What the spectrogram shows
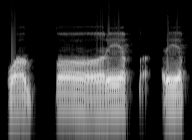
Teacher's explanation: di sini ada huruf qa, huruf qalqalah, kok matinya diwakafkan di akhir ayat, maka dinamakan qalqalah kubra.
